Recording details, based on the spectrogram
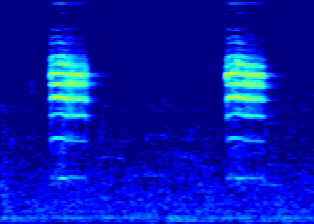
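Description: Two harsh, grating Blue Jay squawks, each about a third of a second long and a second and a half apart, over a quiet background.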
